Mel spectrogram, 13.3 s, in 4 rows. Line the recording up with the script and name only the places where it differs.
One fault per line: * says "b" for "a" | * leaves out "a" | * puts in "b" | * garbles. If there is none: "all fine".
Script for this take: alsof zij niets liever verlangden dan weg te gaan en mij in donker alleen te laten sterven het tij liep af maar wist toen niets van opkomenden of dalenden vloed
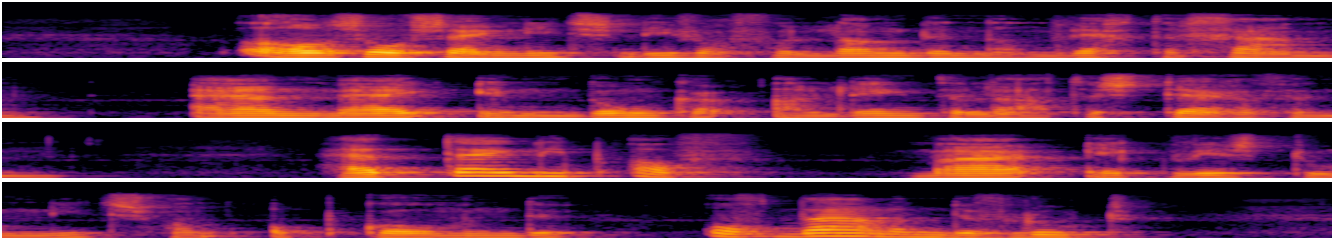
* puts in "ik"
